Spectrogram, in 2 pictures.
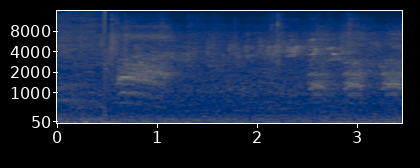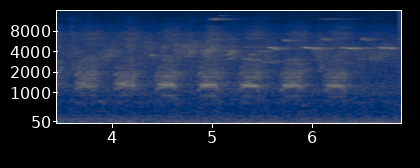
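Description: A bird calling outdoors, a regular run of about ten short calls at two or three a second, with a fainter high call near the end over a steady low background rumble.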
